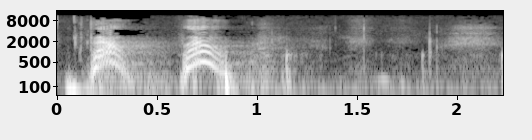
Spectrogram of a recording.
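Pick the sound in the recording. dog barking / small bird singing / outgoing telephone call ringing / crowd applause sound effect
dog barking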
